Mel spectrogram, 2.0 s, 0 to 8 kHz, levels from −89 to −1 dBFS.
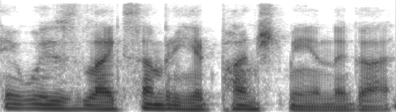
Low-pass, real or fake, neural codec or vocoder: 7.2 kHz; real; none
